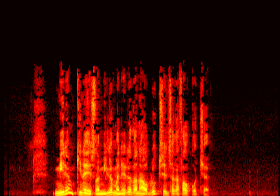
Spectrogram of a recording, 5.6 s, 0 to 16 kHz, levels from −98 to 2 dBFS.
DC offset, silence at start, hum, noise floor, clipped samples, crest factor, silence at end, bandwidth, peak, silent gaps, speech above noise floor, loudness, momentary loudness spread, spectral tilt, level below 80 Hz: under 0.1%; 0.65 s; none; -74 dBFS; under 0.1%; 20 dB; 1.45 s; 11 kHz; -10 dBFS; none; 47 dB; -27 LUFS; 20 LU; -4.5 dB/octave; -74 dBFS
